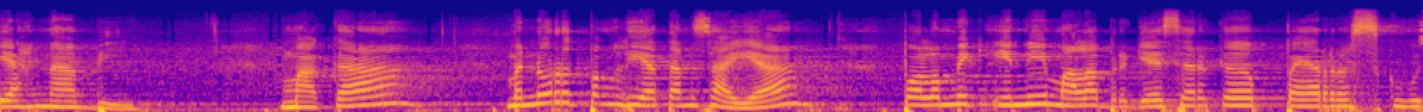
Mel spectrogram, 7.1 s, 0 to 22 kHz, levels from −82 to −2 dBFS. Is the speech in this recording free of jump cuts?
yes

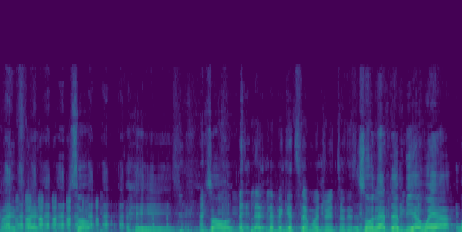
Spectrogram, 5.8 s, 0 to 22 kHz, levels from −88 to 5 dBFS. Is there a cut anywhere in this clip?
no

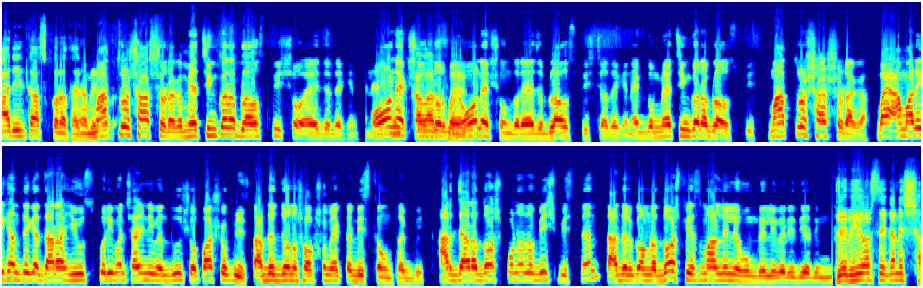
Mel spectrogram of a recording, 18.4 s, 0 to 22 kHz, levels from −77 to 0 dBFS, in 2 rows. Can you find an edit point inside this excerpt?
no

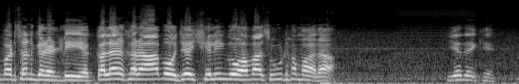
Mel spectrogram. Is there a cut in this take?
no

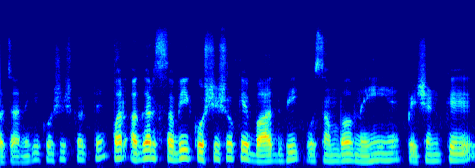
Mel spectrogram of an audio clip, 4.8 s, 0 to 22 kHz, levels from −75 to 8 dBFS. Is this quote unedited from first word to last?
no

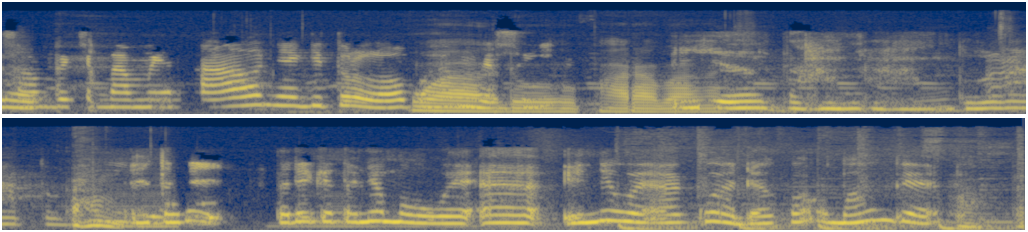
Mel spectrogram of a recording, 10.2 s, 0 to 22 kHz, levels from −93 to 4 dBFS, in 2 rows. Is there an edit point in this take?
yes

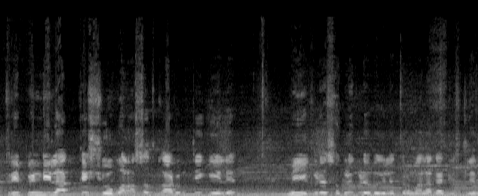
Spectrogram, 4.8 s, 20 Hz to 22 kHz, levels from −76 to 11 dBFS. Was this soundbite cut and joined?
no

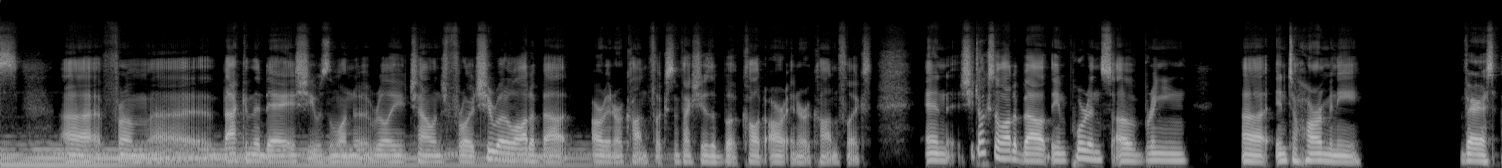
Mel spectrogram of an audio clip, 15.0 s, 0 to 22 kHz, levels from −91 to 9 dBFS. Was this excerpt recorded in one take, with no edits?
yes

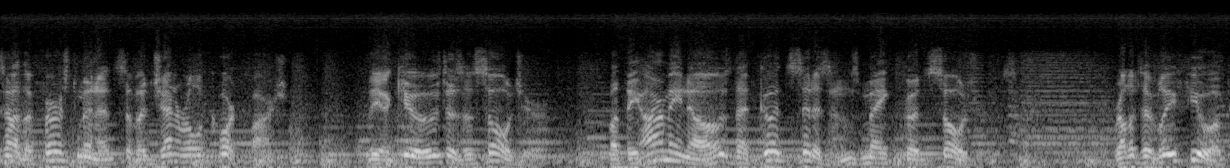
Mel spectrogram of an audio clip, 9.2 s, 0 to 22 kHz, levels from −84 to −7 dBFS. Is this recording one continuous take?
yes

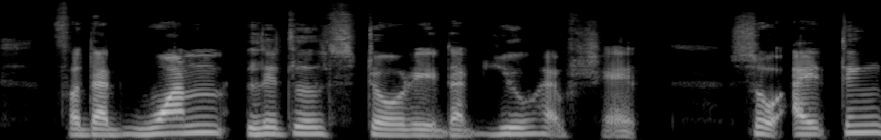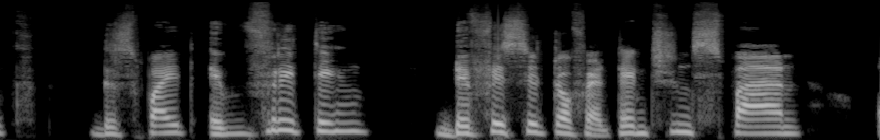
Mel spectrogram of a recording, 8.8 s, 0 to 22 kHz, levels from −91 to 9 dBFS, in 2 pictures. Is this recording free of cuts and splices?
yes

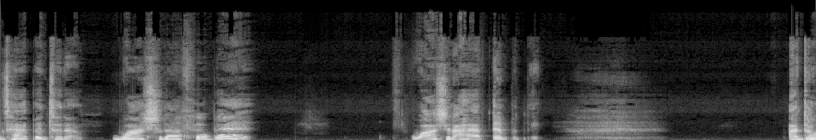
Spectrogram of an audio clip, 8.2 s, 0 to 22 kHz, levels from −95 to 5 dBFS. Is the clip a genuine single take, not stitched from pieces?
yes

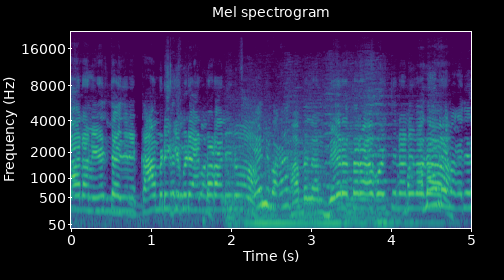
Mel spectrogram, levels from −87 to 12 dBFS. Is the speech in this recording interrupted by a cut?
no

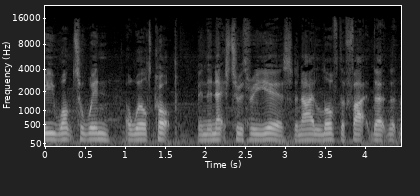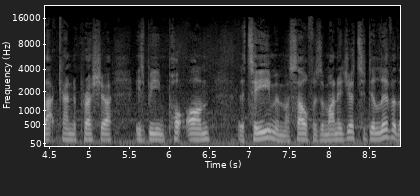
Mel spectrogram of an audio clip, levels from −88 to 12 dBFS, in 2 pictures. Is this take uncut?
no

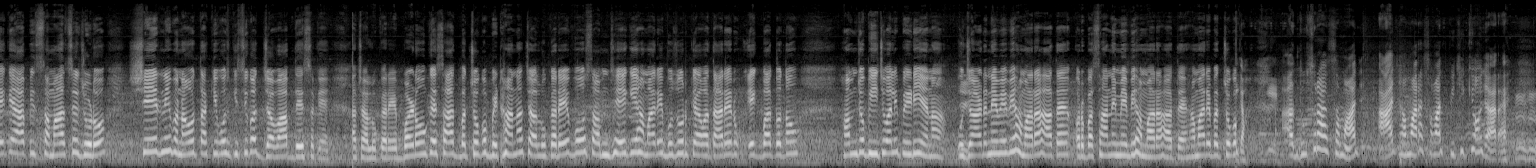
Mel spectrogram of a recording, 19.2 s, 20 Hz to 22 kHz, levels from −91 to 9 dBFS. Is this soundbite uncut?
no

